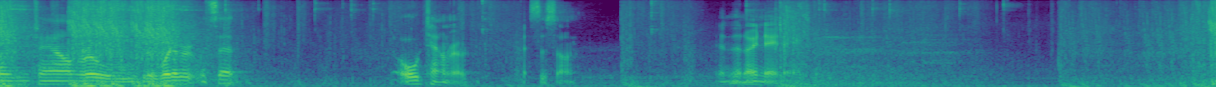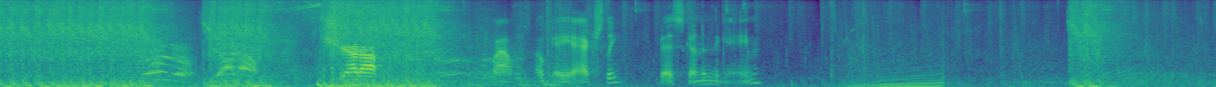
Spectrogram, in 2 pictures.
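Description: Energy guns fire in rapid, crackling bursts.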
